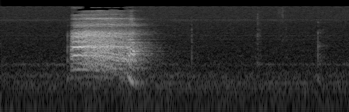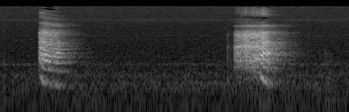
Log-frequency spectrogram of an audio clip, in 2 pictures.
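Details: Eight-week-old baby female eclectus parrot giving three harsh, raspy squawks about two seconds apart, each loud burst ending in a downward slur; faint clicks between calls in a quiet indoor setting.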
